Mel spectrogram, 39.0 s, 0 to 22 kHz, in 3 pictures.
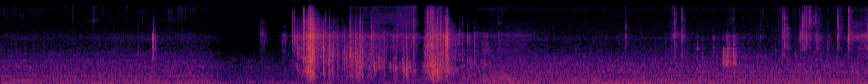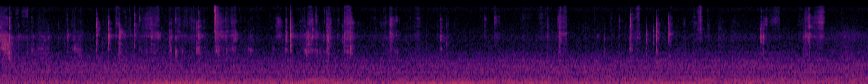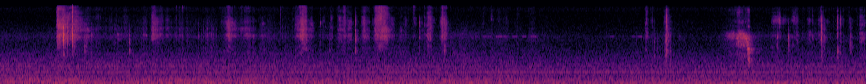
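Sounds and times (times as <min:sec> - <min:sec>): paper rustling: 0:04.2 - 0:07.5.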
